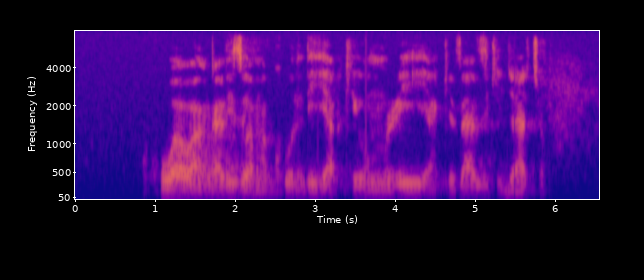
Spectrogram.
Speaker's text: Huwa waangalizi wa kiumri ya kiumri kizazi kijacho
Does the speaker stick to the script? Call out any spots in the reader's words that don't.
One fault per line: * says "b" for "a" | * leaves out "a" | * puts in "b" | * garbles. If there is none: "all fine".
* says "makundi" for "kiumri"
* puts in "ya"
